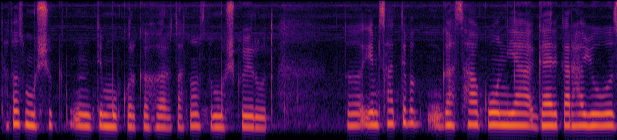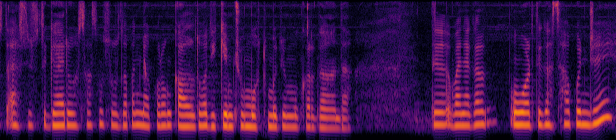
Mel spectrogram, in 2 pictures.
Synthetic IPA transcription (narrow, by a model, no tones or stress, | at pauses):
t̪ʰɐt̪õːsmuʃukt̪imukɨɾkɐɦəɾt̪ɐt̪õːst̪muʃkujiɾuːt̪ | t̪ɨimsaːt̪ːibɡɐsaːkunjaɡɐːɾʲkɐɾɦajuːzt̪ɐsjuzt̪iɡɐɾʲosasũnsuːzd̪ɐpɐnʲmʲjakoɾoːŋkɐlt̪ot̪ikemt͡ʃʰomuht̪ʰmut̪imukɨɾɡãːnd̪a | t̪ɨʋɐnʲɐɡɐɾoːɾt̪iɡɐsʰaːkunʲd͡ʒɐj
